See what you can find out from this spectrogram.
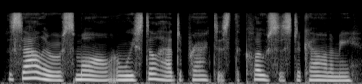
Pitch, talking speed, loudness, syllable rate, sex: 210 Hz, 215 wpm, -18 LUFS, 6.1 syllables/s, female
